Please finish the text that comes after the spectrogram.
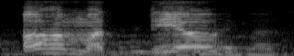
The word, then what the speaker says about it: अहमद्य: शब्द का उच्चारण क्या होगा? अहमद्य, अहमद्य।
